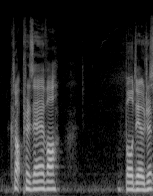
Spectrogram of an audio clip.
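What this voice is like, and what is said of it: Exaggerated mank accent. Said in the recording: “in your most mank accent”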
